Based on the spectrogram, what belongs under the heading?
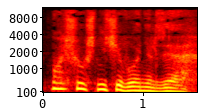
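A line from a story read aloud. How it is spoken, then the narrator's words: Sighing boy. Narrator (Russian): вздохнул мальчик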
